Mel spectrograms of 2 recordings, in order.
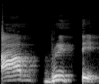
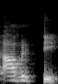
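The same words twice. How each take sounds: First: The b sound is doubled, like abbritti. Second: The b sound is single, like abritti. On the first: The speaker calls it wrong. "আমরা অনেকে বলি কি আবৃত্তি, আবৃত্তি, এটা ভুল" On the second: The speaker calls it right. "ব্রি একবার যাবে, আব্রি হবে না, ডাবল ব হবে না, একটা ব হবে"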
